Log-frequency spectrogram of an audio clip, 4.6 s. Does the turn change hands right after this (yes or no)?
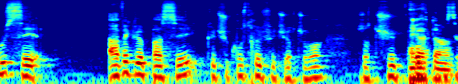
no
